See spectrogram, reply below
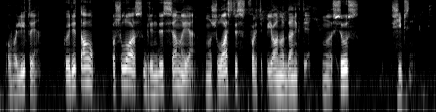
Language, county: Lithuanian, Kaunas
